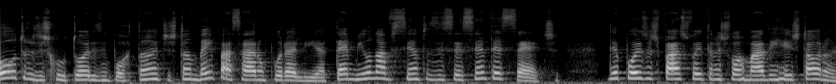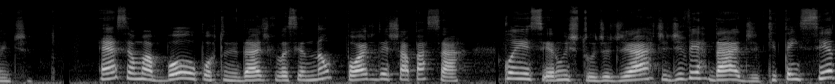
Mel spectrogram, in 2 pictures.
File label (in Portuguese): Audioguia resumido Babuino Atelier do Canova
